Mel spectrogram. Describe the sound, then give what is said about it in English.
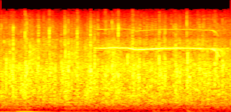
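A smattering of applause from a small group, claps pattering steadily for about three seconds, with a thin high whistle sliding in over the second half. “Oh, so that's what a smattering. That's a smattering.”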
